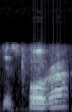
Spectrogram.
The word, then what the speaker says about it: diaspora: Or diaspora. – Diaspora. – Diaspora. Okay, the different pronunciation.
